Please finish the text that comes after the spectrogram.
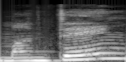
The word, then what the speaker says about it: mundane: 事情上面。Mundane, 这个单词有点像摩尔丹、蒙丹，但它其实指的是平凡的、实际的。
